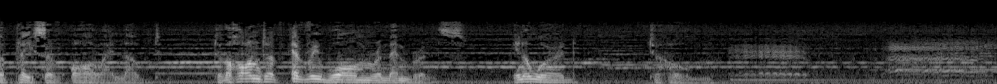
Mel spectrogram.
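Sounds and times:
speech: 0.0 - 5.9, 6.5 - 7.0
sheep bleating outdoors on a moor: 7.3 - 8.2, 8.8 - 9.9.

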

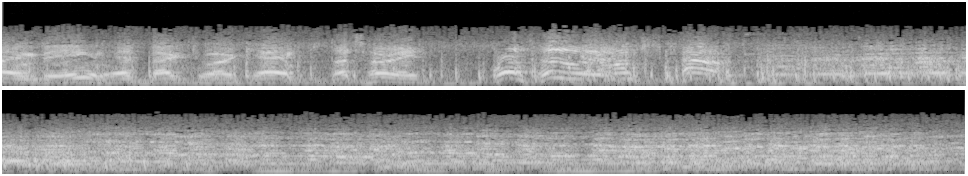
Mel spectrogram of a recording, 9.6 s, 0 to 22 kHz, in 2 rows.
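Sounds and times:
speech: 0.0 - 5.3
heavy downpour of a rainstorm: 0.0 - 9.6.

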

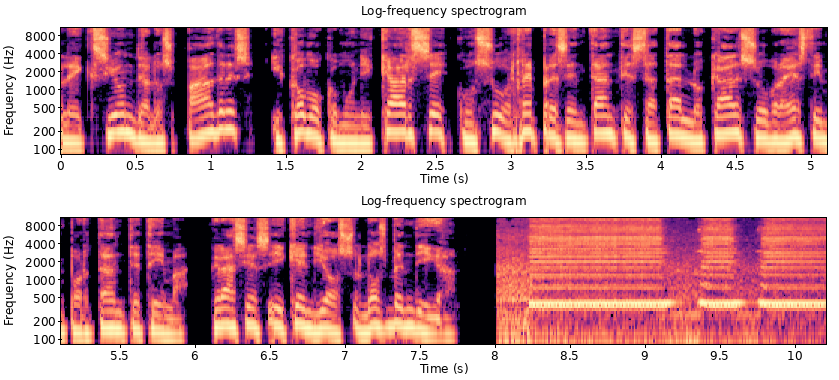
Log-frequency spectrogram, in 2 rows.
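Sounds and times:
speech: 0.0 - 8.4
truck horn honking: 8.0 - 10.2.

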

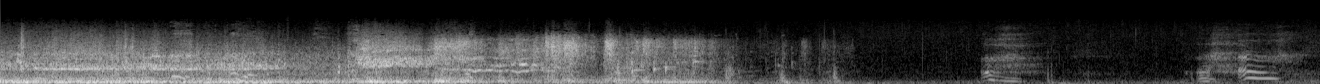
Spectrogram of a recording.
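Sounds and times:
rally car tires squealing as it skids through a bend: 0.0 - 7.2
souped-up rally car roaring: 0.0 - 7.3.

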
